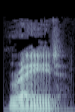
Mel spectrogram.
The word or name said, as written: raid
